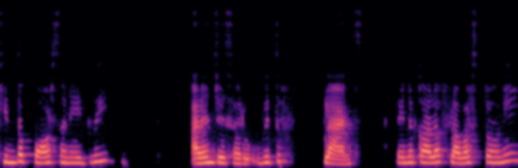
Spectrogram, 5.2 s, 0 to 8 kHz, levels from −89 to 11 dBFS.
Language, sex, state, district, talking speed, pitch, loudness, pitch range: Telugu, female, Telangana, Karimnagar, 115 wpm, 275 Hz, -16 LUFS, 260-305 Hz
